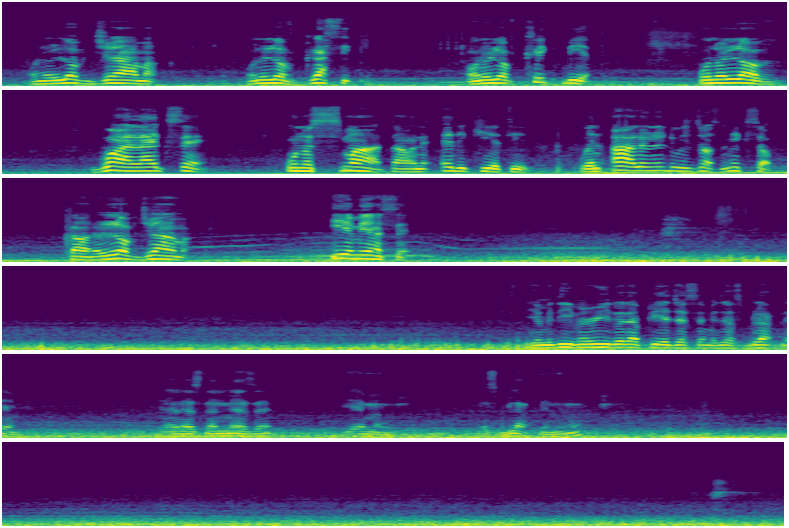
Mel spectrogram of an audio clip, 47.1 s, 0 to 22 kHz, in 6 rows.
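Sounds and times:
car engine rumble: 0:00.0 - 0:47.0
road noise inside car: 0:00.0 - 0:47.0.

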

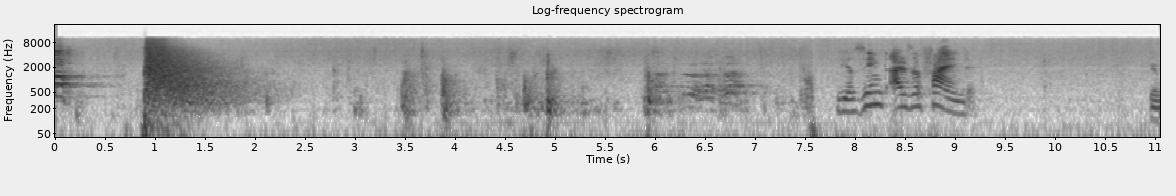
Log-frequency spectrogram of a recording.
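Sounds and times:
pistol shot with ringing tail: 0:00.9 - 0:02.1.

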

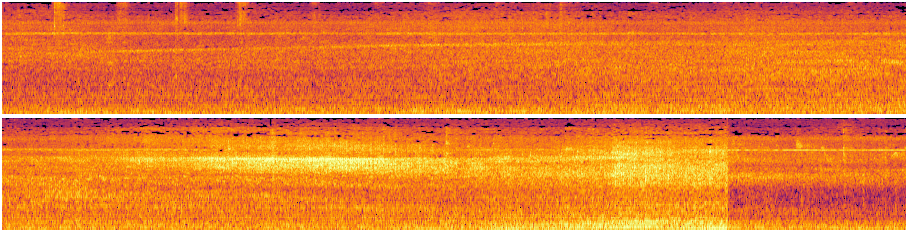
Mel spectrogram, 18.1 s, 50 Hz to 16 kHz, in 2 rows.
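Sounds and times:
large vehicle engine: 0:00.0 - 0:18.0
traffic noise: 0:00.0 - 0:18.0.

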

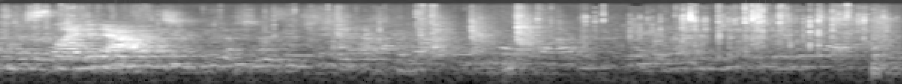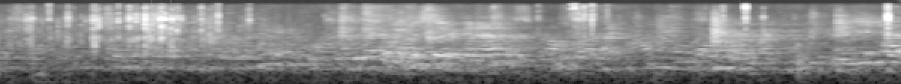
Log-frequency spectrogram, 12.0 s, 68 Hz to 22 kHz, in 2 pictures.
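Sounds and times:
indistinct chatter: 0:00.0 - 0:12.0
paper rustling and clicks: 0:01.7 - 0:08.5, 0:09.3 - 0:11.2.

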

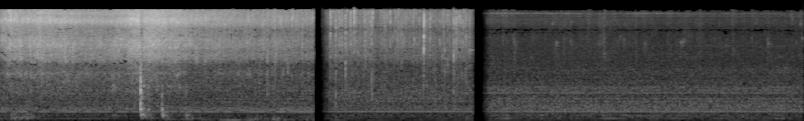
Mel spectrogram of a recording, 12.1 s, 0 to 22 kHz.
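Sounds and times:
food sizzling in hot oil: 0:00.0 - 0:07.2.

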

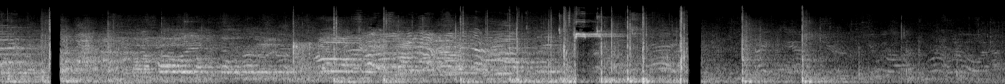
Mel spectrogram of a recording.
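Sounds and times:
gym crowd shouting: 0:00.0 - 0:05.8
crowd chatter: 0:00.0 - 0:10.0
basketball bouncing on hardwood floor: 0:04.6 - 0:06.7
referee's whistle: 0:05.7 - 0:06.3.

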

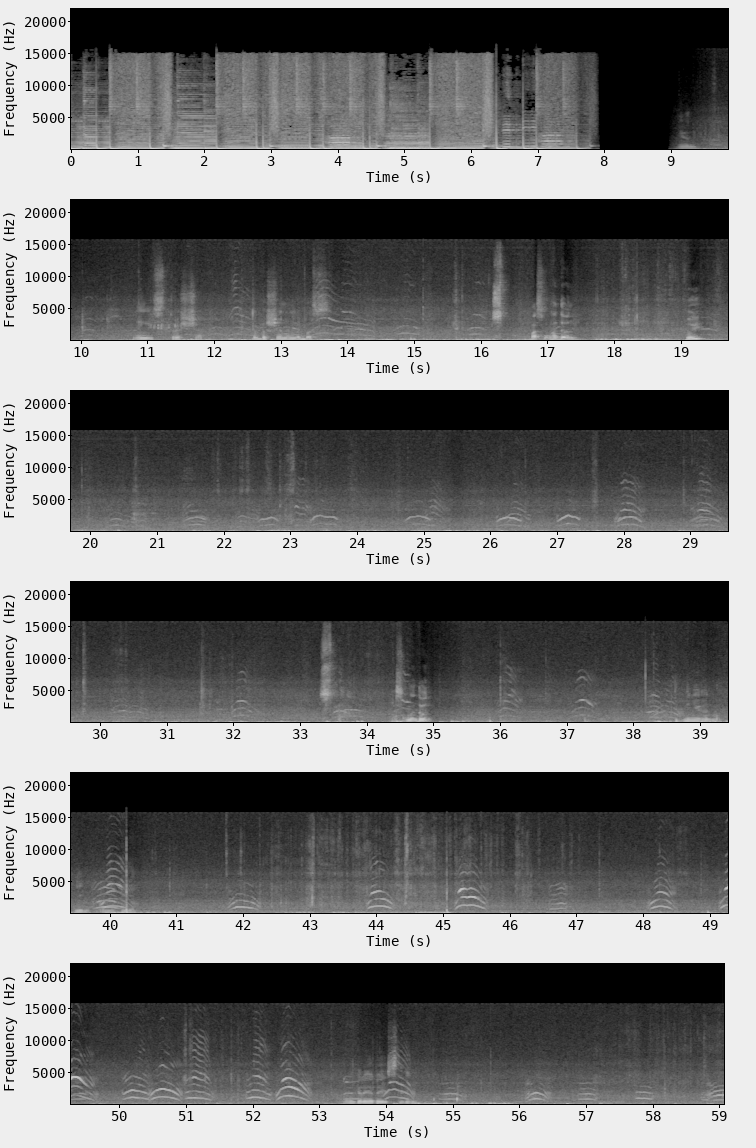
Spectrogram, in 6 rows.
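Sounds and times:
kittens mewing: 0:09.9 - 0:10.8, 0:11.6 - 0:16.7, 0:18.9 - 0:35.0, 0:35.6 - 0:40.5, 0:41.6 - 0:42.8, 0:43.5 - 0:47.0, 0:47.9 - 0:59.0.

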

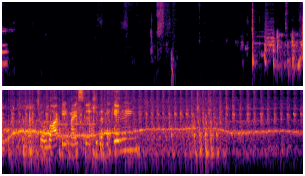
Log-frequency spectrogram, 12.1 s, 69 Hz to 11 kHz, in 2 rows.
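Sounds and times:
sewing machine motor whine: 0:05.1 - 0:12.0
needle ticking rapidly: 0:05.9 - 0:12.0.

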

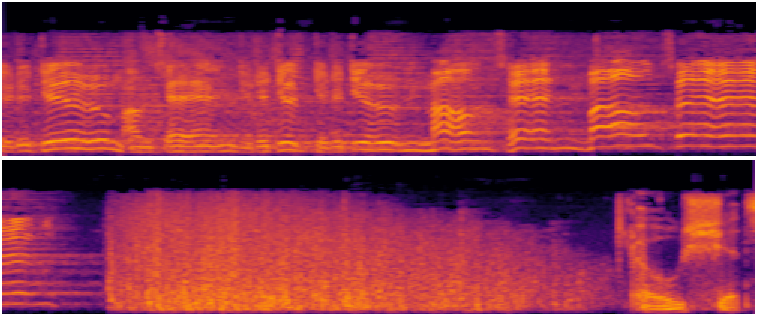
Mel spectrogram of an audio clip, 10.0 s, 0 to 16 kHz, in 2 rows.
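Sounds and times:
thunder rumbling: 0:05.7 - 0:09.4.

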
